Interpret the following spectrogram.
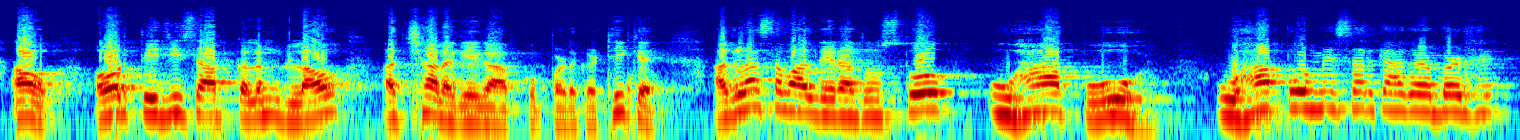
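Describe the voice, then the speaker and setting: High-voiced man teaching a chatty lesson. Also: darkish tone. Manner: drills with repeated questions and answers; brisk and chatty, teasing students. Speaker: Hindi teacher. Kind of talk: online exam-prep lesson.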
